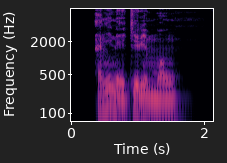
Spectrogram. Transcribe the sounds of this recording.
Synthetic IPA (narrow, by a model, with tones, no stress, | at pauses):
a˨ɲɪ˦ne˨ki˦ɾi˦m̩˦mɔ˦ŋʷʊ˦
